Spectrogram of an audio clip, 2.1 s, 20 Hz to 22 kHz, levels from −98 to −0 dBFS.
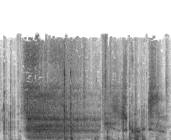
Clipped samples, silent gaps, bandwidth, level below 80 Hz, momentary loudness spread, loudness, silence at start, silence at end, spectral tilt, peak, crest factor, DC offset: under 0.1%; none; 17 kHz; -50 dBFS; 10 LU; -21 LUFS; 0 s; 0.05 s; -0.5 dB/octave; -2 dBFS; 24 dB; under 0.1%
